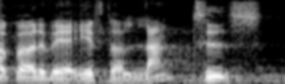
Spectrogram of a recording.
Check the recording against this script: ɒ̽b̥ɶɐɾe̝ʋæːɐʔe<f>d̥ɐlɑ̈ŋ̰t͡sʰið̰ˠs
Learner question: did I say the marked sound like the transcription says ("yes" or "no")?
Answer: yes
